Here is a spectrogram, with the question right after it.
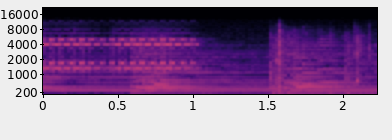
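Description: A telephone rings with a bright, electronic warbling tone in two short bursts, fairly close and alone, with a soft clatter between the rings.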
